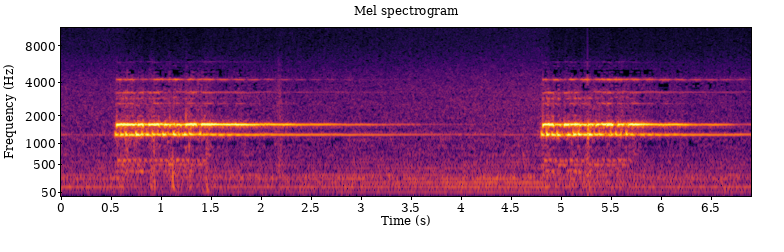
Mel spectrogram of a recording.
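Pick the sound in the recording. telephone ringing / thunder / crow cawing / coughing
telephone ringing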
